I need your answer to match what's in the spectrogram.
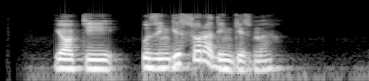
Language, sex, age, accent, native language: Uzbek, male, 18-24, Qashqadaryo, Uzbek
